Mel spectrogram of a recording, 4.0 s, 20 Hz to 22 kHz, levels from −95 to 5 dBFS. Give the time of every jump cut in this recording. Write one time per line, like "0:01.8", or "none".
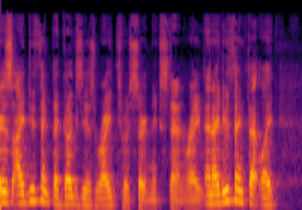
0:02.7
